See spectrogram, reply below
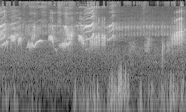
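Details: Two Chinese hwamei calling in the evening, mixing harsh squawks with whistles; short whistled and slurred notes around the middle-high range come in quick bursts over a steady low rumble of wind or handling noise.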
